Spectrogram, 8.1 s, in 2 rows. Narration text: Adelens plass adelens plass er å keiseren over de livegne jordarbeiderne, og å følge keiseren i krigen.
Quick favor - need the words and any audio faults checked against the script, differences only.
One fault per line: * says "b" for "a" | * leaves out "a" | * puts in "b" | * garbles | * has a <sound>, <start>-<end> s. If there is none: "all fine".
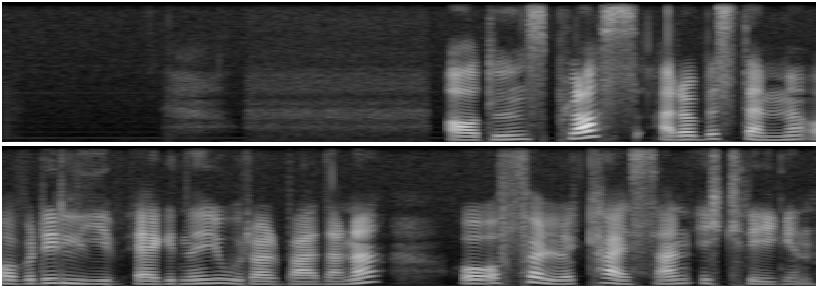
* leaves out "adelens plass"
* says "bestemme" for "keiseren"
